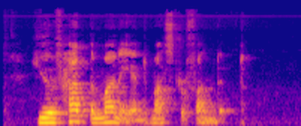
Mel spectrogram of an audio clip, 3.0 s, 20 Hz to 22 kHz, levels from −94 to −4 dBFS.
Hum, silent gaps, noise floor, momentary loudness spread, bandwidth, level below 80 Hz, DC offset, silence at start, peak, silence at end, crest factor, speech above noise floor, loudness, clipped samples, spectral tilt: none; none; -63 dBFS; 17 LU; 14.5 kHz; -54 dBFS; under 0.1%; 0.4 s; -2 dBFS; 0.6 s; 18 dB; 44 dB; -20 LUFS; under 0.1%; -7 dB/octave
